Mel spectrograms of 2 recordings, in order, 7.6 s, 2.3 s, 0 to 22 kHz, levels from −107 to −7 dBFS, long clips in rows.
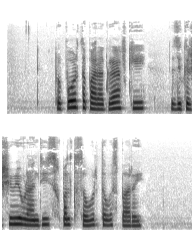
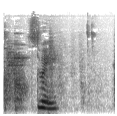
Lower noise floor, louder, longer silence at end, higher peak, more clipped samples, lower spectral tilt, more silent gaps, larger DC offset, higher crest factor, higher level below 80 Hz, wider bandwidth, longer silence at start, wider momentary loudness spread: first, -70 dBFS vs -50 dBFS; about the same, -25 LUFS vs -23 LUFS; first, 1.05 s vs 0 s; about the same, -6 dBFS vs -4 dBFS; neither; first, -7.5 dB/octave vs -3.5 dB/octave; neither; neither; about the same, 20 dB vs 22 dB; about the same, -74 dBFS vs -72 dBFS; second, 11 kHz vs 15 kHz; first, 1.05 s vs 0.05 s; second, 11 LU vs 23 LU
